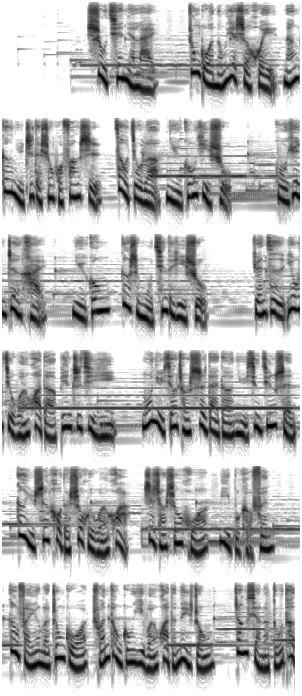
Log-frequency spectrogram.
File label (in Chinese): 女 纪录片; 镇海女红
